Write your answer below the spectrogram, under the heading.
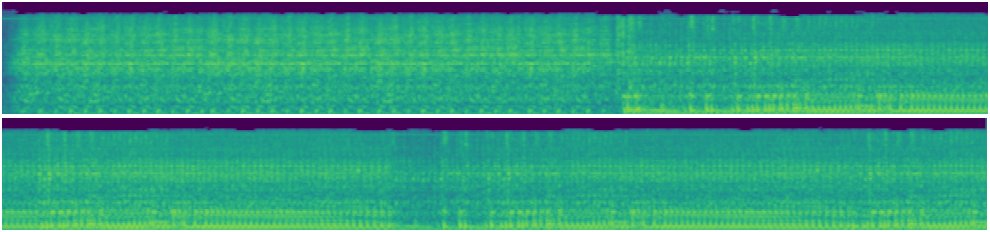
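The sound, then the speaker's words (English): An engine is started and tested after its choke is adjusted. A rough, buzzing start gives way to a loud running engine about three seconds in, with a few rising and falling surges of revving. “So we're gonna kind of test the engine out.”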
